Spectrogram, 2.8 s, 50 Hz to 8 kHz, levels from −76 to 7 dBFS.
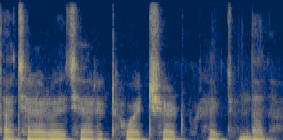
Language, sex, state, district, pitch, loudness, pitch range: Bengali, male, Tripura, Unakoti, 140 Hz, -19 LUFS, 135-140 Hz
